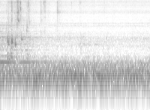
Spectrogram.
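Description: Bathwater in a tub moving and dripping softly, with a few small water sounds just after the start, over a low steady background.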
